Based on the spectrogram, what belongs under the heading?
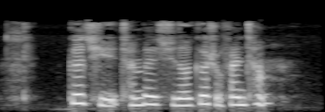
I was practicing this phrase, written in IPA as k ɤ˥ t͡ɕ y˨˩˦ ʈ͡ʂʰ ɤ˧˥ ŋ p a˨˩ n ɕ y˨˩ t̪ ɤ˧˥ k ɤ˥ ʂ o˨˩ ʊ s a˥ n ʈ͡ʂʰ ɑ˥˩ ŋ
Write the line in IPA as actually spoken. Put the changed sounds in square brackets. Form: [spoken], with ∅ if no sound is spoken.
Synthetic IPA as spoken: k ɤ˥ [t͡ɕʰ] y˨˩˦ ʈ͡ʂʰ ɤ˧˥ ŋ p [ə˨˩] n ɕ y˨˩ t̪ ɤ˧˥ k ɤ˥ ʂ o˨˩ ʊ [f] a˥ n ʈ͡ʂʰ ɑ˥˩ ŋ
